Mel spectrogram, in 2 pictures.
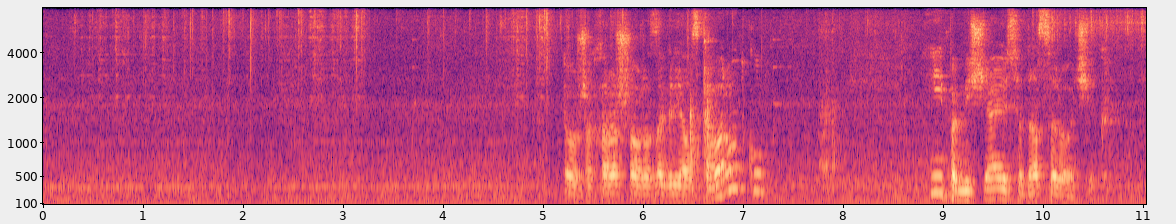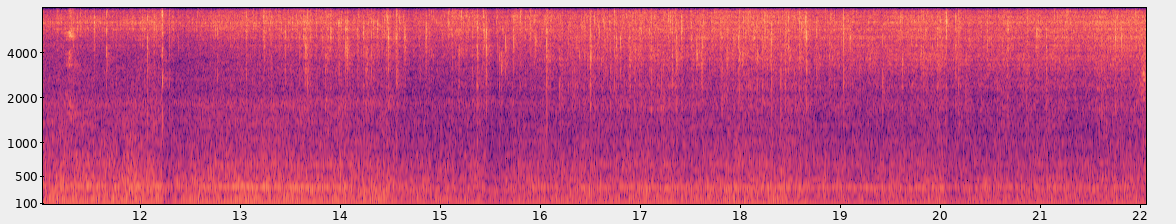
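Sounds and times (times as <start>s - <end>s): cheese sizzling on grill pan: 0.2s - 5.5s, 9.9s - 22.0s.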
